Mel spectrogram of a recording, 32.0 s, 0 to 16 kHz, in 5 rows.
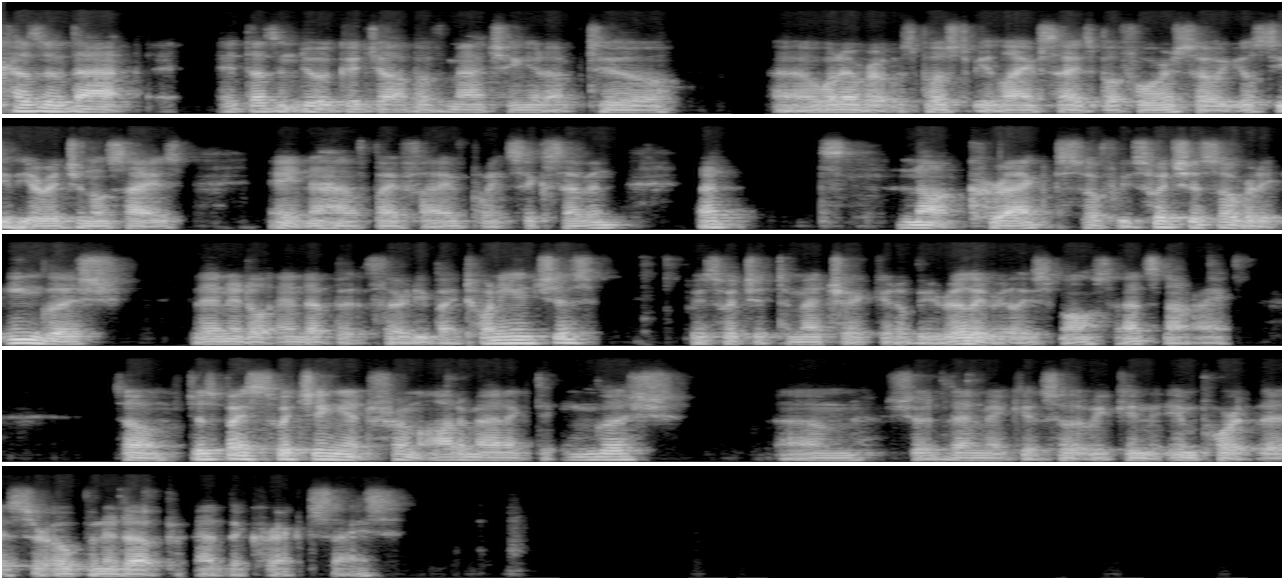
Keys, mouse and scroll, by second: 12.1 click, 16.0 click, 23.9 click, 27.7 scroll down 1.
